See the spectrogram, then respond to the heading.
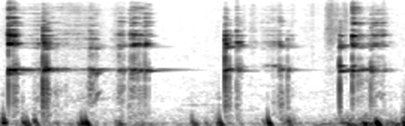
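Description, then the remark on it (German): Glass beer bottles clink together inside a blue bag outdoors in a garden, several bright ringing knocks in irregular bursts, with soft rustling and thuds of the bag being handled. “Er hat hier was in seinem blauen Beutel. Warte, es macht so Geräusche.”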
